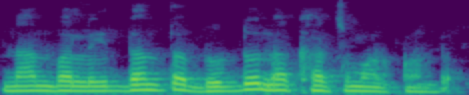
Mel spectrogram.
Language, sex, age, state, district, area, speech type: Kannada, male, 45-60, Karnataka, Bidar, urban, spontaneous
